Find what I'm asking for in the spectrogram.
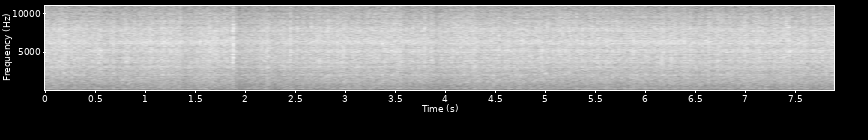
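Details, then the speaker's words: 1965 Ford Galaxie after first rebuild of its Edelbrock carburetor: steady, even low idle with a smooth exhaust beat, no stumbles or hunting; sounds like it breathes much better and starts easier, though some white smoke remains. "so I don't know if you all noticed any kind of difference but I definitely did it sounded like it's breathing a whole lot better"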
